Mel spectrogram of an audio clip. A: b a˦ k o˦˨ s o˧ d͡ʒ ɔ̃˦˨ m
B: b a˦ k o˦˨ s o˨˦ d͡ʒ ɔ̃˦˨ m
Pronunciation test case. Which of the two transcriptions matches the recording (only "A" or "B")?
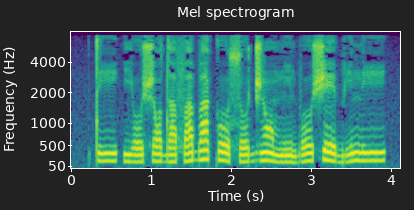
B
